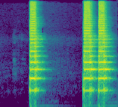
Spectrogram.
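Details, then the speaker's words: Low-budget dual horn tested on a battery via relay terminal; single flat honk blasts, one short then two close together, lacking the second tone's chord: one horn of the dual pair has failed. "Ganito yung tunog ng inyong busina pag ang busina nyo, sira yung isang busina nyo, ganito ang tunog"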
